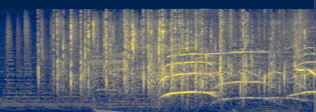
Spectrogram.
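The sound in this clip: Guests from Magellan Corporation and USO Illinois applaud during a sports radio show, with a burst of clapping and cheering mixed with a few voices.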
